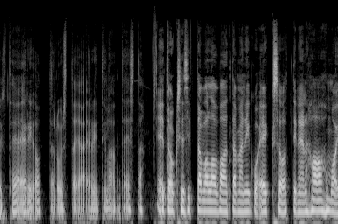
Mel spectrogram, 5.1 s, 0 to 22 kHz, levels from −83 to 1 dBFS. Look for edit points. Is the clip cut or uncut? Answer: cut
